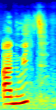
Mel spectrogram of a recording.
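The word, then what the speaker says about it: Annuit: Et à savoir qu'il y a un petit hameau ici qui s'appelle Anuit. Ça s'écrit A2N-U-I-T, ça sonne comme Inuit.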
